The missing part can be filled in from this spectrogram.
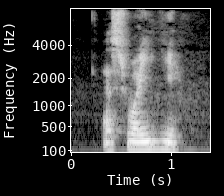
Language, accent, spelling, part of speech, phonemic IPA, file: French, Canada, assoyiez, verb, /a.swaj.je/, LL-Q150 (fra)-assoyiez.wav
- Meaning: inflection of asseoir: 1. second-person plural imperfect indicative 2. second-person plural present subjunctive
